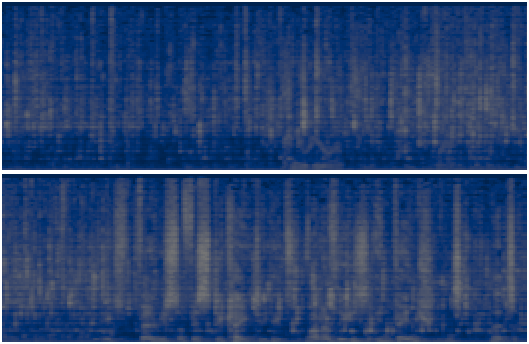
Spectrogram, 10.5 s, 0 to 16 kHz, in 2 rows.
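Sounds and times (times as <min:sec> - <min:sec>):
water flowing in replica ancient water clock: 0:00.0 - 0:10.5
person asking a question: 0:02.9 - 0:03.5
speech: 0:02.9 - 0:03.7, 0:06.3 - 0:10.5.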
